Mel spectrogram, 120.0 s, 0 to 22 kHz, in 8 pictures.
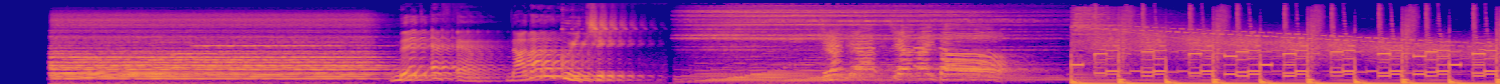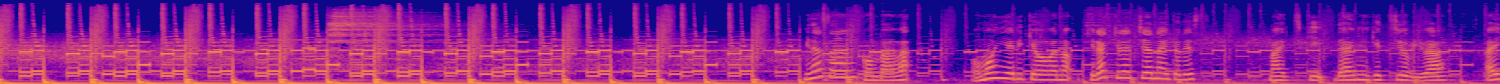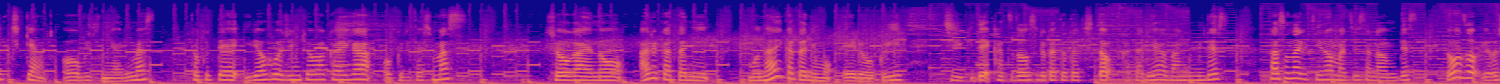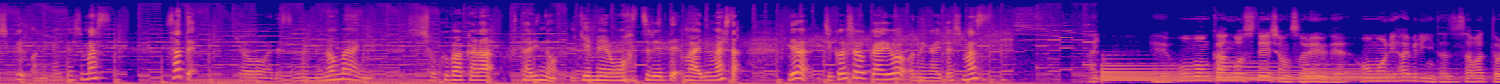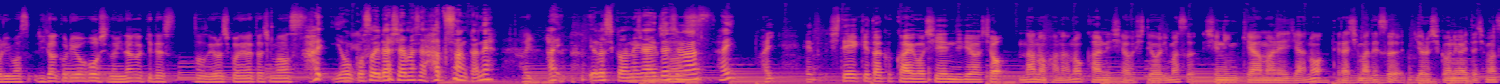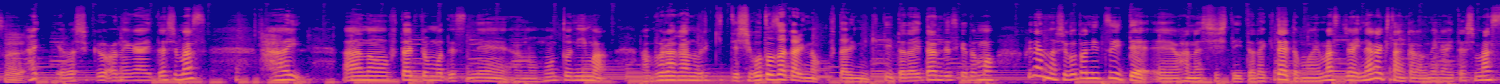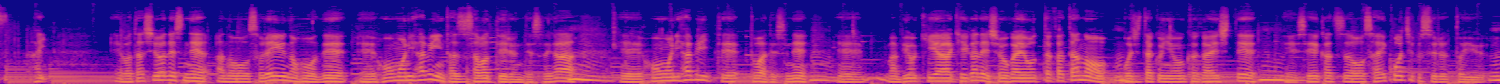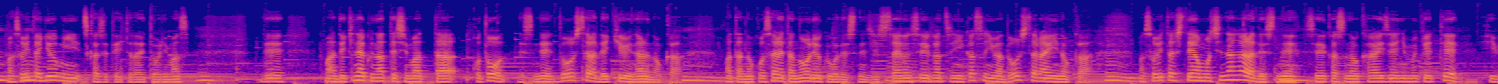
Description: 【放送時間 】第2月曜日 19：00 MID-FM 76.1 【ゲスト】
この番組では、地域の医療・福祉に携わる方々と語り合い、偏見にさらされやすい障がいのある方に心からのエールを送ります。 毎回、医療・福祉の現場に直接携わる方などをゲストに迎え、現場での色々な取り組みや将来の夢なども語り合います。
